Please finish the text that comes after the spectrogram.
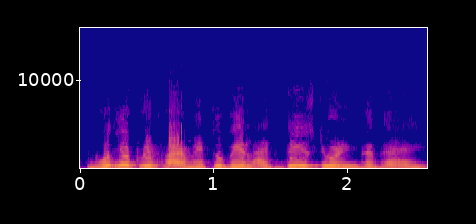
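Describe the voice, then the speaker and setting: A man voicing Lady Ragnell, an enchanted young noblewoman in a spoken fairy tale, with a high, earnest voice. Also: big pitch swings, brisk, creaky, mellow, muffled recording, exaggerated voice. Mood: pleading. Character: enchanted young noblewoman, bride under a spell.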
